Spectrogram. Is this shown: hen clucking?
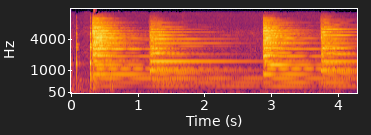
no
